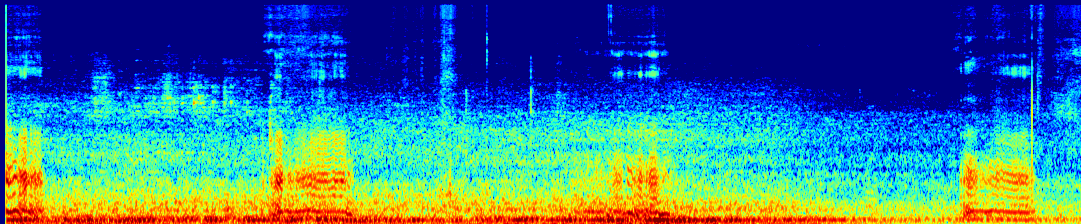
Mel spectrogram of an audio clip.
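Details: Willow the cat snores while sleeping, described as snoring like a big dog; rasping harmonic snores come roughly every three seconds over a steady low hum.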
